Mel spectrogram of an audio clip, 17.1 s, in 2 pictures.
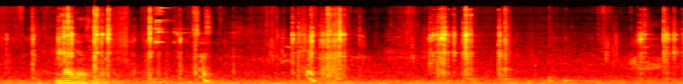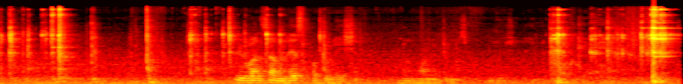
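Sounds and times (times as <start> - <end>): metal fittings clinking and knocking: 0.0 - 2.7, 10.9 - 12.7.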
